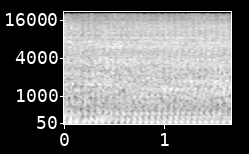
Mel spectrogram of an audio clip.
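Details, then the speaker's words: Aprilia Pegaso Cube single on its second start attempt after new carb inlet rubbers and ultrasonic-cleaned carbs: even, steady thump at fast choke idle with no misses or rattles; it runs as it should. "certainly sounds okay to me um B are getting hot are getting hot so it sounds pretty good sounds like it runs as it should I'm quite happy with that"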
